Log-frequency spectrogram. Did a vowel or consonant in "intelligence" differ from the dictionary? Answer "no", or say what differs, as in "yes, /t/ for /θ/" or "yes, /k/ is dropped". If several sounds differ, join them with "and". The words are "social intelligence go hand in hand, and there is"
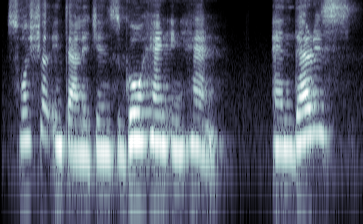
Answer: no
